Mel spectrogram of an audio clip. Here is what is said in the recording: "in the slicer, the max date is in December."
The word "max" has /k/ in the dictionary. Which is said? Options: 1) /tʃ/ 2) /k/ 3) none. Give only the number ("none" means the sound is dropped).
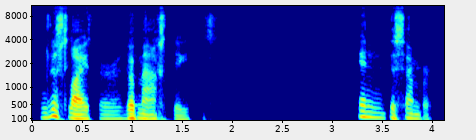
3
